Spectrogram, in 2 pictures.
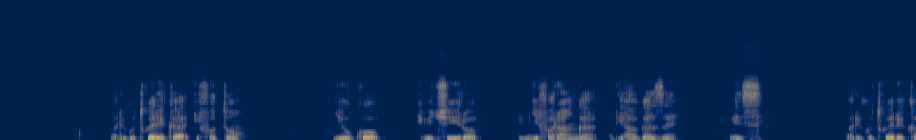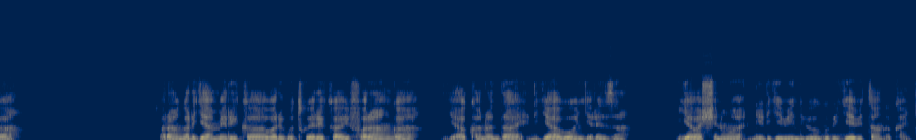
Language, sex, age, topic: Kinyarwanda, male, 25-35, finance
